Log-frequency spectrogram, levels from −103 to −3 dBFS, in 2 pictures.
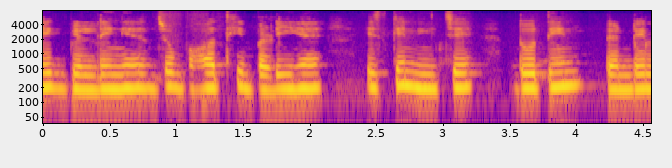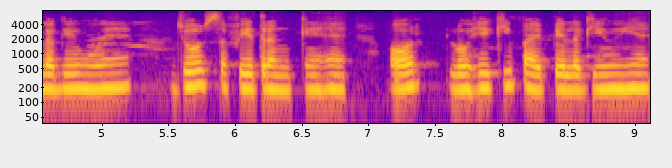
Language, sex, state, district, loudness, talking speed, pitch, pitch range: Hindi, female, Uttar Pradesh, Varanasi, -18 LUFS, 180 wpm, 195 Hz, 190-210 Hz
